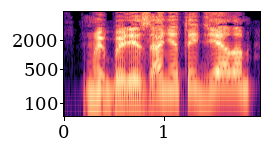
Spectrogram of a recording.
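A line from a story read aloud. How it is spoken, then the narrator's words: Plain. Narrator (Russian): сказала Джейми Майку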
